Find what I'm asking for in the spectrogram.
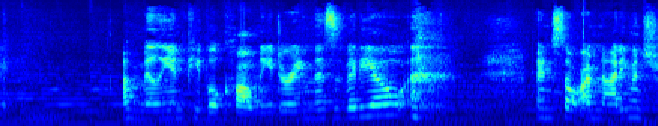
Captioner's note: laughs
